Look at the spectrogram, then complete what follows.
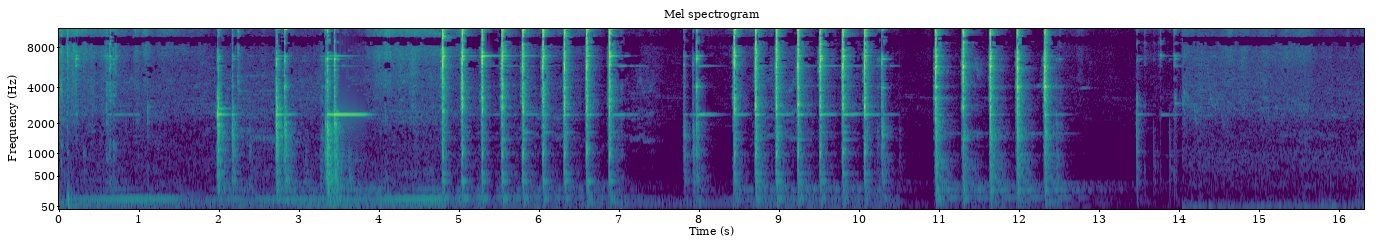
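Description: Hammer blows on a 55 mm socket and extension bar, driving a new rear axle oil seal into a Suzuki Jimny's axle housing. A few single ringing metallic strikes come first, then quick runs of taps at about four a second.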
